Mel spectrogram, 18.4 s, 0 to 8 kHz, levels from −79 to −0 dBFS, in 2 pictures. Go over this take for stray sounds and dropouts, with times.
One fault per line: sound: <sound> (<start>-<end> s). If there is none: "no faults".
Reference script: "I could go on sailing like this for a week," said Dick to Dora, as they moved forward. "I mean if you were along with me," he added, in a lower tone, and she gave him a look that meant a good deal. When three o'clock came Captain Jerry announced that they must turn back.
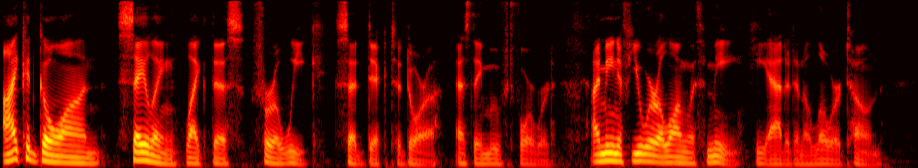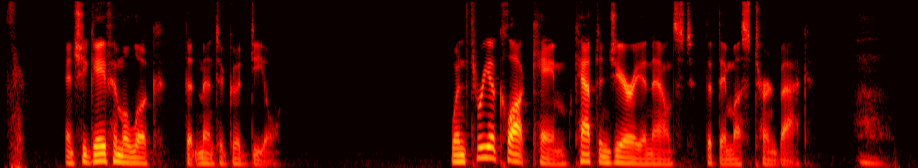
sound: sneeze (9.2-9.5 s)
sound: breath (17.7-18.2 s)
